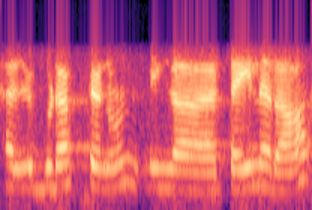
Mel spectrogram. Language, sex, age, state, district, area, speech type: Tamil, female, 18-30, Tamil Nadu, Pudukkottai, rural, conversation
